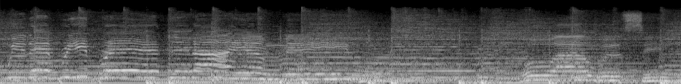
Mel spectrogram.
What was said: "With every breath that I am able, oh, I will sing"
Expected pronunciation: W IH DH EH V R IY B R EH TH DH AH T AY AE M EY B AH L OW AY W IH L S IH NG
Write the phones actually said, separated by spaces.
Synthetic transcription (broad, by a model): W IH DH EH V R IY B R EH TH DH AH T AY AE M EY AH OW AY W IH L S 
